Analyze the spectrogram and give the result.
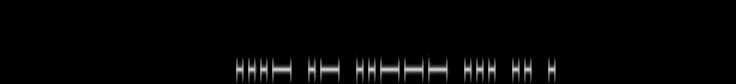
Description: Morse code, heard as a keyed tone, about 20 wpm, 700 Hz. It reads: VA2SIE
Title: DXCC-100 Call Signs - 6 Characters - Repeated 3x - 20wpm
